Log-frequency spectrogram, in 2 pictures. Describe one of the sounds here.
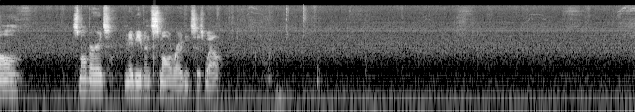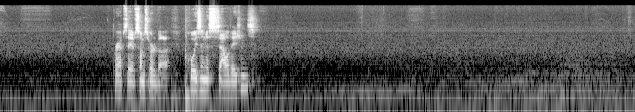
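A pen scratches lightly on paper.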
